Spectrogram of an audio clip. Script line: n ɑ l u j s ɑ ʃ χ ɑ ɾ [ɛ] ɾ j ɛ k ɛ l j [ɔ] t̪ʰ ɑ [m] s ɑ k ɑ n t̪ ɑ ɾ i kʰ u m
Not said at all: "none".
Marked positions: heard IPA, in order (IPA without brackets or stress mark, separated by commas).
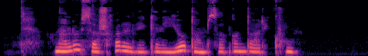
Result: ɛ, ɔ, m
